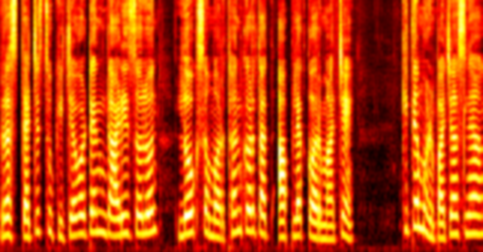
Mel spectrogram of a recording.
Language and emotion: Goan Konkani, disgusted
